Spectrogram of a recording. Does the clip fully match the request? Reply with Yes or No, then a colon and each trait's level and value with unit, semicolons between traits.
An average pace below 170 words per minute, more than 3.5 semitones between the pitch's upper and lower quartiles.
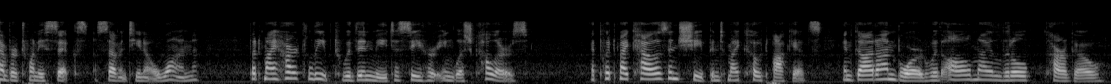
No: average, 175 wpm; average, 5.2 semitones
